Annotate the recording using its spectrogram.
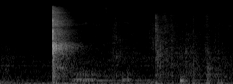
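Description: A single sharp paper snap as a lyric sheet is flipped, about half a second in, then a fainter click near the end, with the acoustic guitar's strings ringing faintly under it.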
